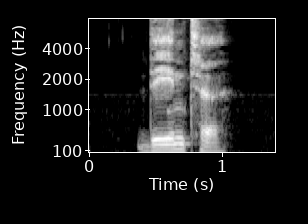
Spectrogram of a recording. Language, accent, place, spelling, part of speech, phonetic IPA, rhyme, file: German, Germany, Berlin, dehnte, verb, [ˈdeːntə], -eːntə, De-dehnte.ogg
- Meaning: inflection of dehnen: 1. first/third-person singular preterite 2. first/third-person singular subjunctive II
